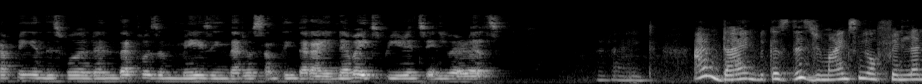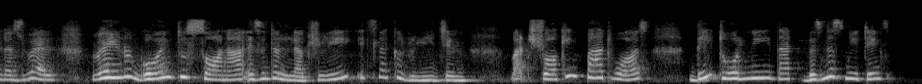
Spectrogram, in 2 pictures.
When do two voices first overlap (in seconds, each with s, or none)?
none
